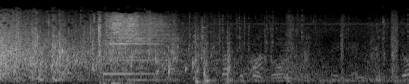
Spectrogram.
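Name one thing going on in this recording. Wooden rungs creak as a man climbs a ladder.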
